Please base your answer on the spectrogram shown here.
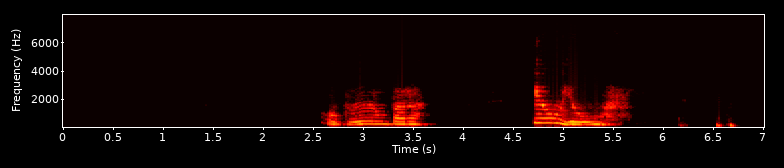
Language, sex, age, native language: Icelandic, female, 50-59, Icelandic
